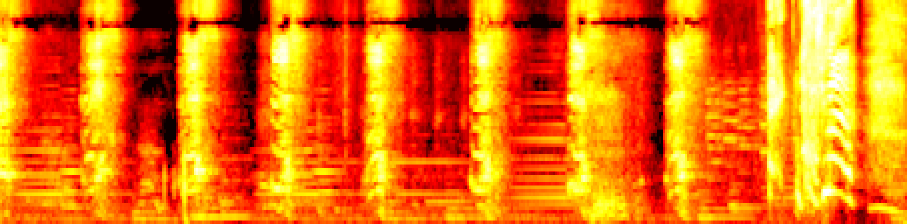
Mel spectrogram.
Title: Ranking Funniest Girl sneeze moment ever #shortsfeed #short #shorts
